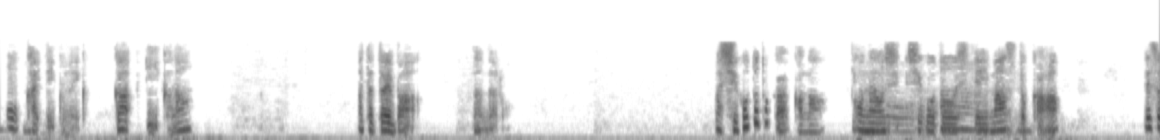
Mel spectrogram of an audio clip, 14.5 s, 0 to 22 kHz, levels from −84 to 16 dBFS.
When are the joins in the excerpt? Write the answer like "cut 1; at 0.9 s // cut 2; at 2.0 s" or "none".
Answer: cut 1; at 10.6 s

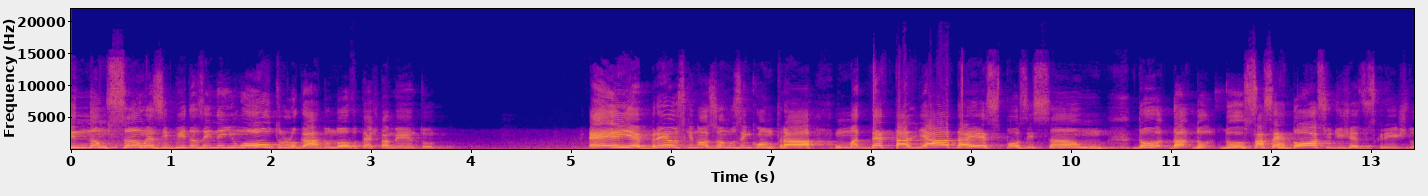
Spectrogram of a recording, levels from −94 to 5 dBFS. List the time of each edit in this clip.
cut 1; at 11.4 s

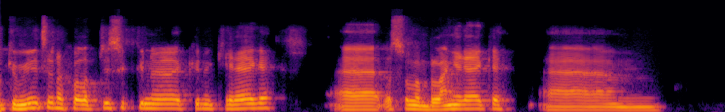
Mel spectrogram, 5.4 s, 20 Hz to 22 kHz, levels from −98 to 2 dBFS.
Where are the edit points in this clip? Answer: none

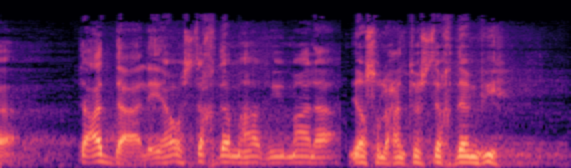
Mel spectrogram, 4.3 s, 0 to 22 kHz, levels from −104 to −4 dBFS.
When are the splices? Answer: cut 1; at 2.5 s

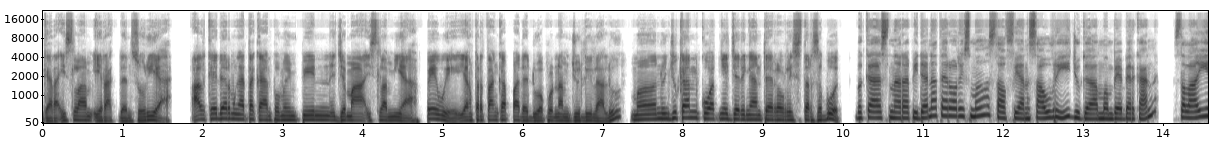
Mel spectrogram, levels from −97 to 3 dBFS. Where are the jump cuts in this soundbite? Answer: cut 1; at 7.3 s // cut 2; at 10.1 s

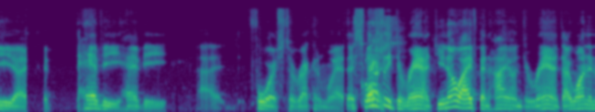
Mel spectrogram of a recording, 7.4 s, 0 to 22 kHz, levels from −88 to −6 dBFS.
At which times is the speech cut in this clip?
none

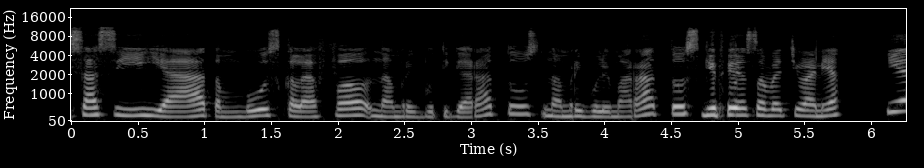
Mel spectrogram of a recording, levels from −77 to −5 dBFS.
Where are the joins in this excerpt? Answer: cut 1; at 3.5 s

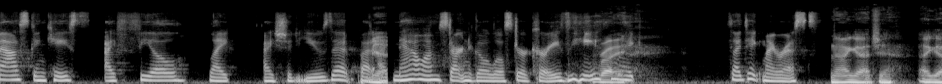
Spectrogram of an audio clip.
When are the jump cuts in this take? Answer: cut 1; at 3.9 s

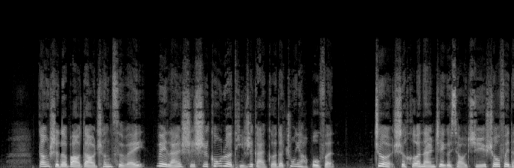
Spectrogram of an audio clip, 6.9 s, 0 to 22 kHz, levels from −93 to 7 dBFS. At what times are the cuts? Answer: cut 1; at 4.8 s

